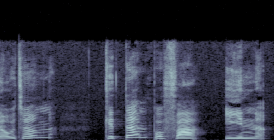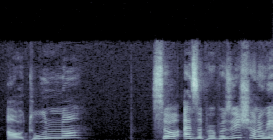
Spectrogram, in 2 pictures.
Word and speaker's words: autunno: Then we have autumn, autunno, autunno. So you really have to pronunciate those U's, okay?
